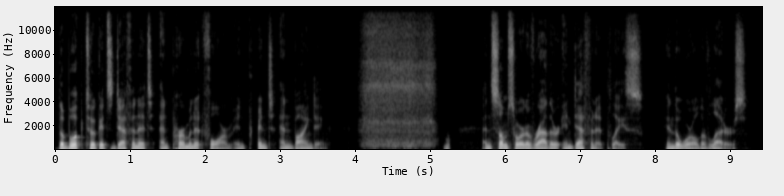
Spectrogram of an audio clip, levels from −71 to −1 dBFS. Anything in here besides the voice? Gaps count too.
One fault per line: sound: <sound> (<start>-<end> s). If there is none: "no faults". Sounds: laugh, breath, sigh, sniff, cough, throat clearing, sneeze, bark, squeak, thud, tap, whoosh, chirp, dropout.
sound: dropout (2.6-2.7 s)
sound: sniff (4.0-5.3 s)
